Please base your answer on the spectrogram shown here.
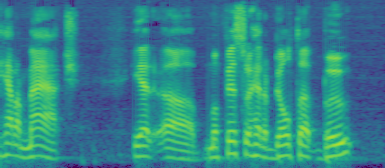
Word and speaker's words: Mephisto: The Great Memphicito. The Great Mephisto, Frankie Lane, man, he was a legend he's from your part of the woods in Alabama. Yeah, I just mispronounced the fuck out of it. My bad. That's okay. It's Great Mephisto.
